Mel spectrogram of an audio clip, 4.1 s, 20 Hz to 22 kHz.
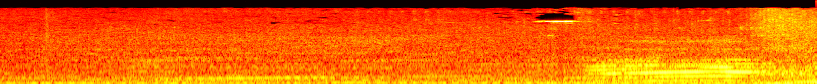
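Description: Lamborghini Aventador Roadster's V12 engine revving as the car accelerates away, rising in pitch through two pulls and louder from about three seconds in.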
